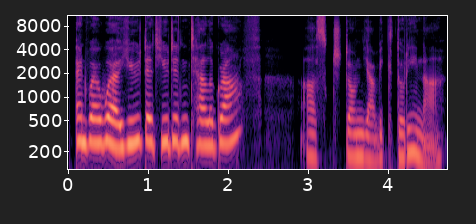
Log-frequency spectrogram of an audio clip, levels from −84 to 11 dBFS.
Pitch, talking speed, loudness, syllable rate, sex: 225 Hz, 140 wpm, -18 LUFS, 5.0 syllables/s, female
